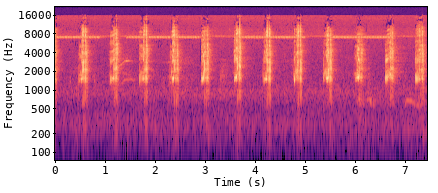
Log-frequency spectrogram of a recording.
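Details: Toucan mating song heard as a long run of regular, grunting croaks, close to two every second, each a short harsh pulse, with a faint continuous high hum behind.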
